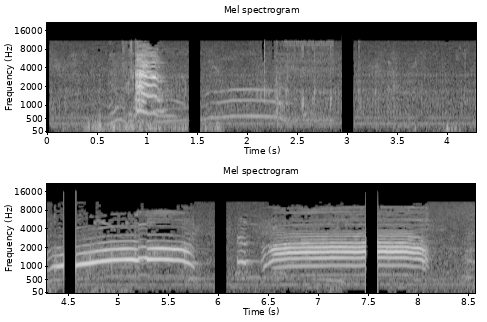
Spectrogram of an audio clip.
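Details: Domestic cats in a compilation meow in long, harmonic-rich calls; two loud sustained meows in the second half hold a steady pitch, after a short squeal and quieter rising mews, with a faint constant hum underneath.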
